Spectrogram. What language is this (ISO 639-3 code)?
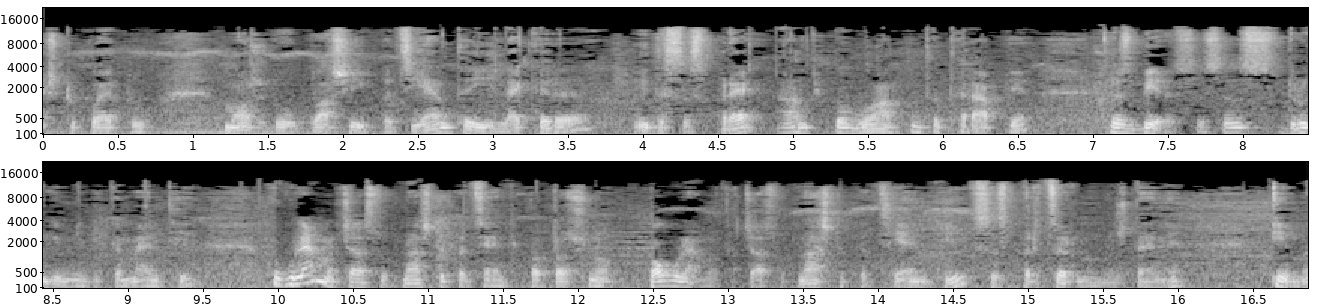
bul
